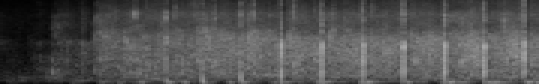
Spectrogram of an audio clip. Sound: audience applauds

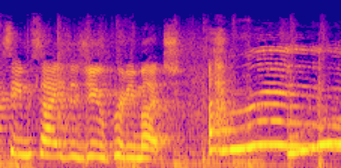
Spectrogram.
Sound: laughs

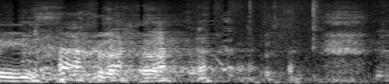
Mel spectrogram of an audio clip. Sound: laughter

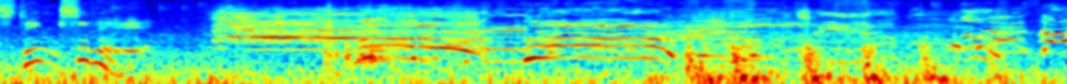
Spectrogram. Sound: screaming

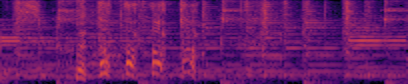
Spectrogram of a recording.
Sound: laughs

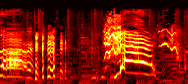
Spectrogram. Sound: laughs; child screeching

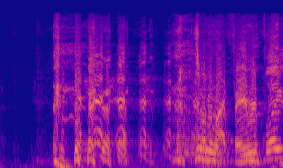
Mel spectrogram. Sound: laughing

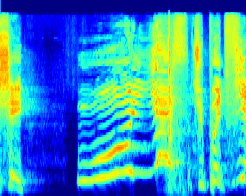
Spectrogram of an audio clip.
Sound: false cry of joy

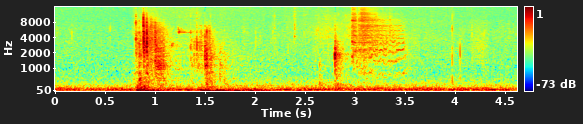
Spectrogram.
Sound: door opens

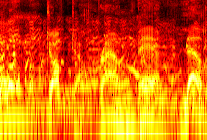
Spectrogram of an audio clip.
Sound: all laughing

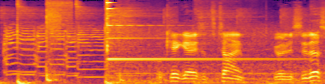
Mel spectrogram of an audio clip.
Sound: timer chiming

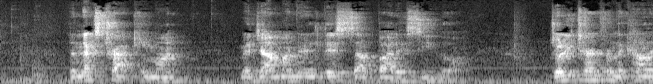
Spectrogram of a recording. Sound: spanish

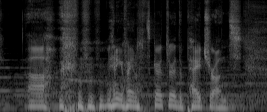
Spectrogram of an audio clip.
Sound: laughing

